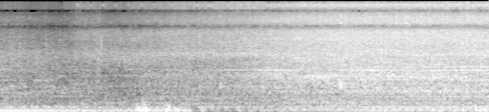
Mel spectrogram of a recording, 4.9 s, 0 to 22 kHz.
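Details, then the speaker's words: 2000 Ford Crown Victoria P71 on first start after a new fuel pump, primed three times. It catches after a brief stumble and settles into a steady, even idle with no misses or knocks. It runs. "Here we go, first start. All right, looks like it's running."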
